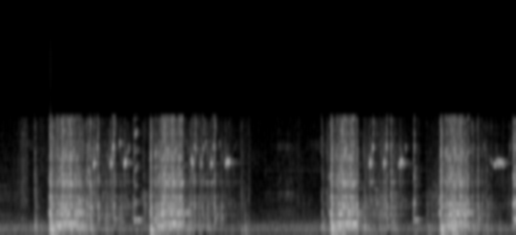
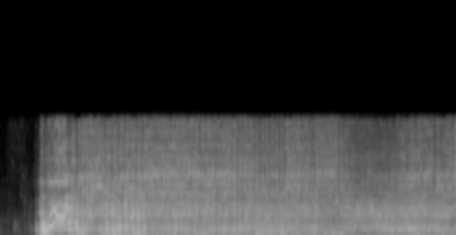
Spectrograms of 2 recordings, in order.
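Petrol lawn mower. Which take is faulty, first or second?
first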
